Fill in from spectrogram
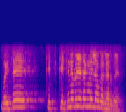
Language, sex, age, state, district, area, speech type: Hindi, male, 45-60, Uttar Pradesh, Hardoi, rural, conversation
